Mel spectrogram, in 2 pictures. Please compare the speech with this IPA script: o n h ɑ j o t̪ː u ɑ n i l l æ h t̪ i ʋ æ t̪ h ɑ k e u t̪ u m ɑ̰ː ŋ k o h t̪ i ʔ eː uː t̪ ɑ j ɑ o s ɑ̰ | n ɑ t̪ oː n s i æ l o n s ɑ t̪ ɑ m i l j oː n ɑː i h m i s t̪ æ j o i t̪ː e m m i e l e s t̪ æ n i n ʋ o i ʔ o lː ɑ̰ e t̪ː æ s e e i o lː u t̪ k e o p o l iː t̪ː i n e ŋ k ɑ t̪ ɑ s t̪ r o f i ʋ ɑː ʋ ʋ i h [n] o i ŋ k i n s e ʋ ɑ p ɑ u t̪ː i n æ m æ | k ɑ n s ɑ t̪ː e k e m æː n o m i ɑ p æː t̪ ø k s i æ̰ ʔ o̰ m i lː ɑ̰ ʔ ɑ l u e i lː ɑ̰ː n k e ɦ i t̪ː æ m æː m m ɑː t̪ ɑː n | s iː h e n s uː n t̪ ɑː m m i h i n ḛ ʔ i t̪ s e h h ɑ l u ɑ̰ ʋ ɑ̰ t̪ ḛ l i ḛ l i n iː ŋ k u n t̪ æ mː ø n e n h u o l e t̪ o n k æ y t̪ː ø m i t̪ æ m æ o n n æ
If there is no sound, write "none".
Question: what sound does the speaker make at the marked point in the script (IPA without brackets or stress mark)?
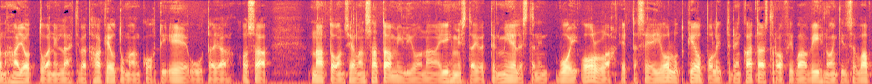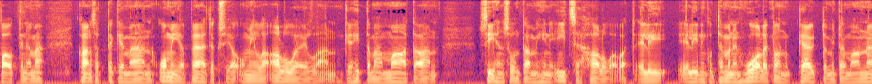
n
